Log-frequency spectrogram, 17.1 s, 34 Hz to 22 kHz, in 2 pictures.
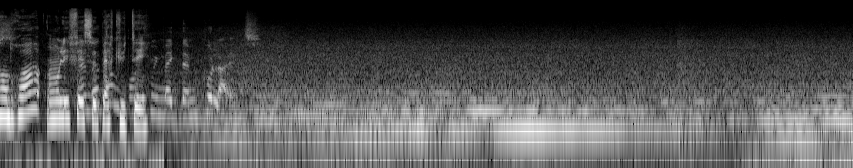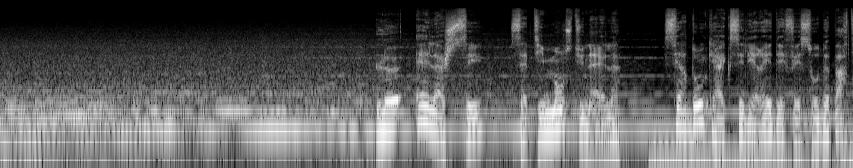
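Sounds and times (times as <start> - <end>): slow low chords music: 2.0 - 17.0.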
